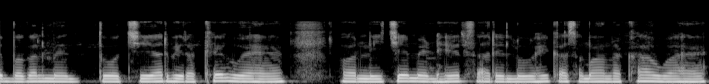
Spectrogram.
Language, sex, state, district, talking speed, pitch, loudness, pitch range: Hindi, male, Jharkhand, Garhwa, 160 wpm, 135 Hz, -14 LUFS, 130-135 Hz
